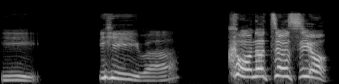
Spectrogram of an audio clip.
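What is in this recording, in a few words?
WIN, Japanese; GF Alarm; Colt Defender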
